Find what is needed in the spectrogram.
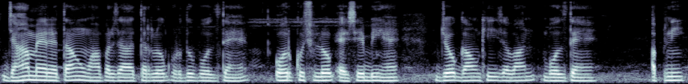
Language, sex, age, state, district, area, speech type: Urdu, male, 18-30, Uttar Pradesh, Aligarh, urban, spontaneous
